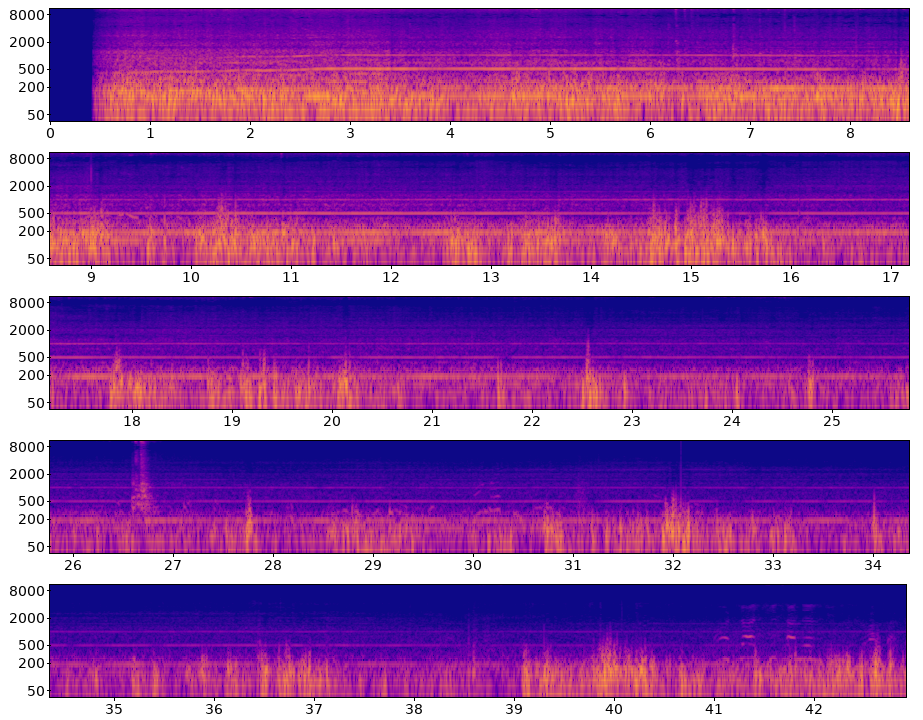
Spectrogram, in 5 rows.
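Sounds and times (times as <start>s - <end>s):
tractor engine running under load: 0.4s - 31.2s.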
